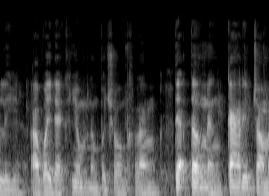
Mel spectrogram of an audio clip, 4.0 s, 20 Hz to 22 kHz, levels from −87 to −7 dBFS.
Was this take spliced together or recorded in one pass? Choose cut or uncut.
cut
